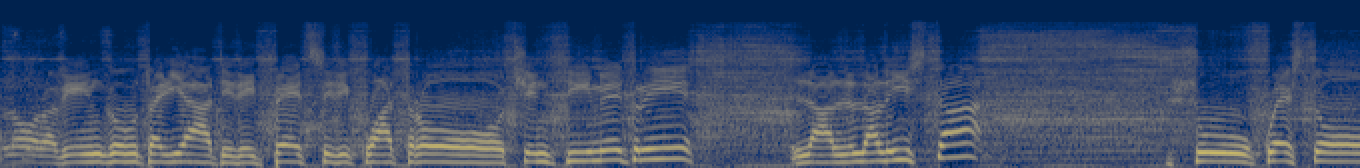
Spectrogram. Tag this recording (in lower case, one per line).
speech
